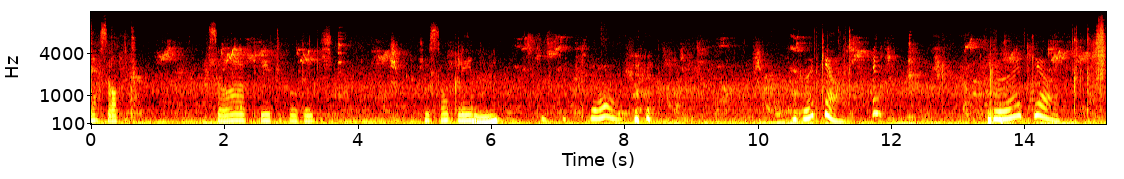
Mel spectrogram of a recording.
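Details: Two affectionate stray cats on a crowded 'cat street' blind alley in Istanbul, competing for attention and love: a run of short, bending meows and chirruping trills, some rising then dropping, scattered over a steady low background rumble.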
